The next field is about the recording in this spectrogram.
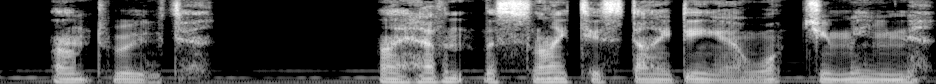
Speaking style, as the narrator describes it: I said, quite haughtily, for I felt I was not being treated fairly

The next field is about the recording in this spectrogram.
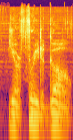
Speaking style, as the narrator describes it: I say in a growl

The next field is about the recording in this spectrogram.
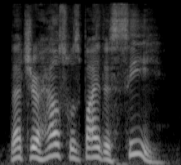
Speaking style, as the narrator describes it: he said uneasily

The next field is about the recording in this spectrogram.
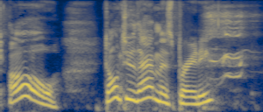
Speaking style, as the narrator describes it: Alice … she shouts

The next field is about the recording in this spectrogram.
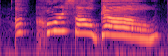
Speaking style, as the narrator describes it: Jemma cried

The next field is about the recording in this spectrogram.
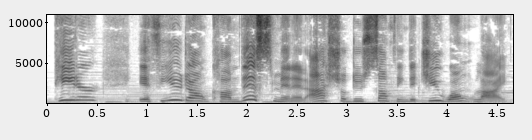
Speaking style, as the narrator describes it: shouted angrily to the boy

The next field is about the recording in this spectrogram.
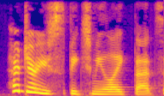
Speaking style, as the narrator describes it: said Mrs

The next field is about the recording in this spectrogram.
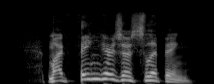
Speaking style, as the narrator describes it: cried Hasty with unmasked fear

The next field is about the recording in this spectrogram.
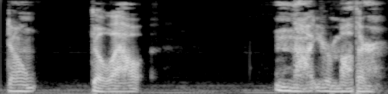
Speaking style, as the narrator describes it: managed to gasp out before falling back into the throes of slumber

